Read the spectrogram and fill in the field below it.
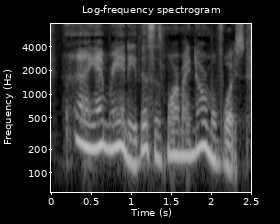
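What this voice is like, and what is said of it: Drops the low put-on voice. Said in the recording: “sort of doing a voice, my normal voice ... if I were to drop the sort of like my Randy Chardonnay voice, my normal voice is much more like this ... keep it this sort of like, this lower sort of ... extremely sexy voice I do”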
